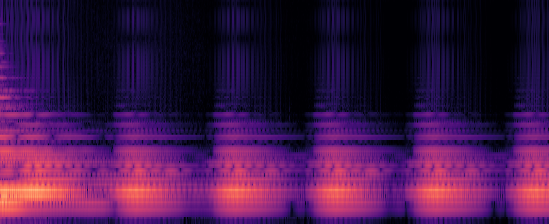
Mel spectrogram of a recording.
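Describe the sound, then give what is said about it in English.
Electric guitar chord swelled in with the volume knob: after an opening ring, the chord rises and fades smoothly about five times in a steady, wave-like rhythm, with no sharp pick attack. “Right after I strike the chord, then I bring the volume up and back down.”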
